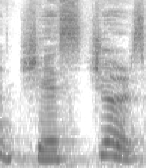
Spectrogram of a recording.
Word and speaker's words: gestures: यहाँ पे जी है, उसका प्रोनाउंसिएशन होगा जेस्चर्स, हाव भाव दिखाना, सिंसेरिटी ईमानदारी.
